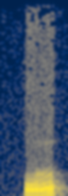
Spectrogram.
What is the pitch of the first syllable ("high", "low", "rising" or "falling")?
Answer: rising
